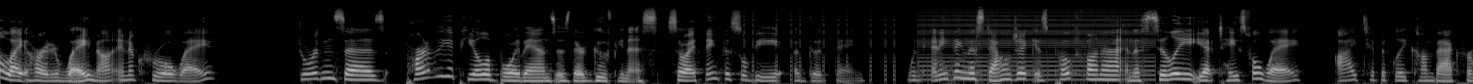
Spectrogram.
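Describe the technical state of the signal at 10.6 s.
At 10.6 s you're right in the middle of GSM phone buzz, running from about 9.19 to 11.56 s and stopping just before "yet tasteful way I". A nearby 2G phone on a call is pulsing at about 217 Hz, and the audio circuitry rectifies those bursts into a steady, raspy, harmonic-rich buzz sitting about 14 dB below the speech.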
